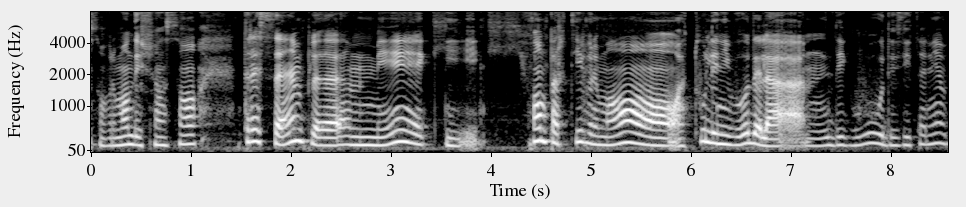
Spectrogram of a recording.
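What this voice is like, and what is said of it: Foreign accent in French. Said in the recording (French): “ton accent”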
